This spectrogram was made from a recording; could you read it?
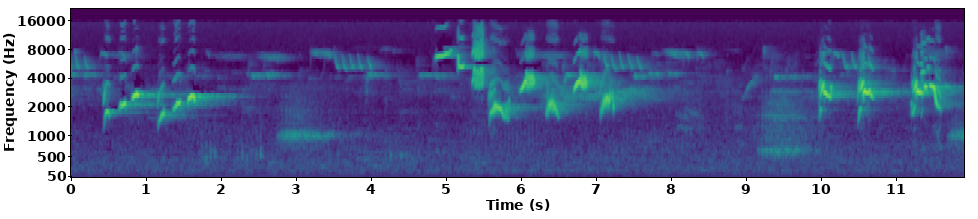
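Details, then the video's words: Song thrush song with a run of descending whistled notes, a pause, then loud, varied clusters of sharp, high chirps. After another gap comes a repeated pair of clear phrases. "Song Thrush Bird Sound"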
